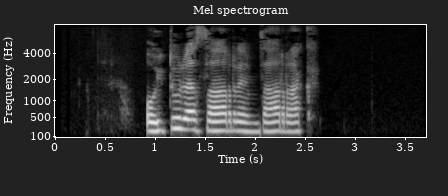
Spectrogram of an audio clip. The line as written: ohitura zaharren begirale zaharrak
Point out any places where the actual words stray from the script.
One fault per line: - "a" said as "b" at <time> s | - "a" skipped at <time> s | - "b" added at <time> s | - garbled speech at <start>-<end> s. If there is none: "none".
- "begirale" skipped at 2.0 s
